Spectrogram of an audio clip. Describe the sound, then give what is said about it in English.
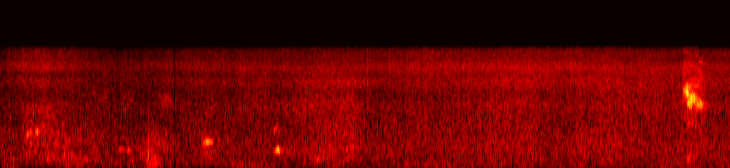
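Seagulls call a few times over a steady wash of surf on a cold morning, with brief faint cries early on and one louder squawk near the end. “Beautiful seagulls.”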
